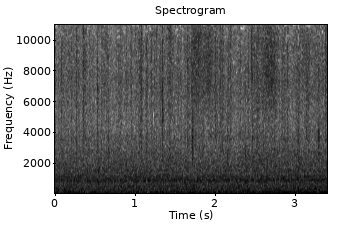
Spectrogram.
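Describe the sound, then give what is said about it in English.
Steady low rumble of a car interior while driving in traffic to the mall, with constant road and engine drone filling the cabin and no voices or distinct events standing out. “Traffic doesn't seem so bad heading to the mall.”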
